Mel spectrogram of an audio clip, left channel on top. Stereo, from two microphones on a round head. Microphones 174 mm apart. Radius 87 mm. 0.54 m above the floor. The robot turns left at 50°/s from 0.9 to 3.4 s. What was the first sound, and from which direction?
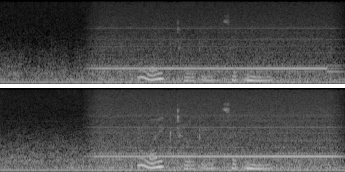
A woman speaking, 110° right.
